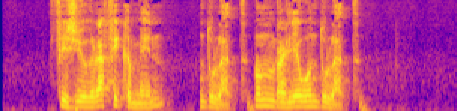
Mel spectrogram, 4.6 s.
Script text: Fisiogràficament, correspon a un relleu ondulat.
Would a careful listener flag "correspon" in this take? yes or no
yes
